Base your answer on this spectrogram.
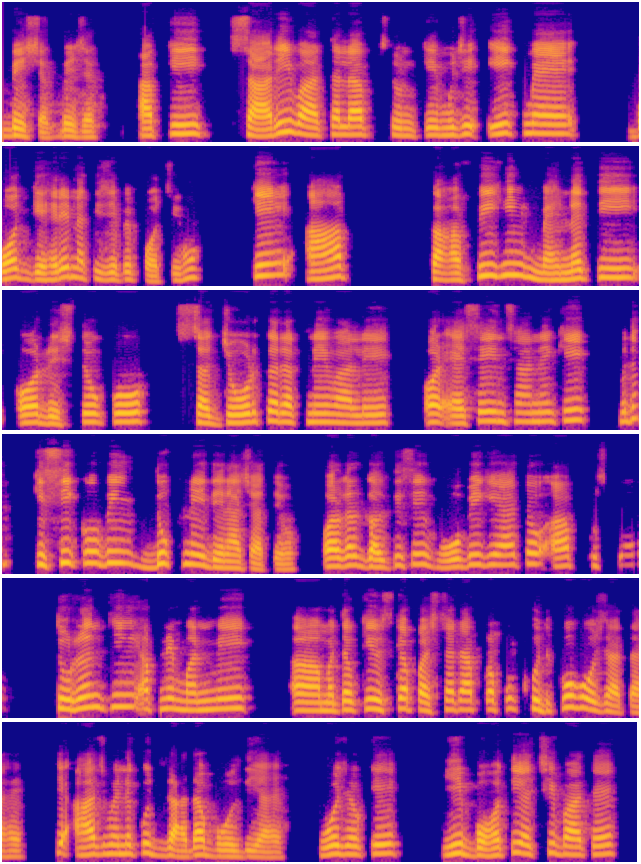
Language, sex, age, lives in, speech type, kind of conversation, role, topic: Hindi, female, 50-54, India, conversation, advice, advisor, परिवार के साथ रहते हुए रिश्तों में तनाव संभालना और अपनी सीमाएँ तय करना मेरे लिए इतना मुश्किल क्यों हो रहा है?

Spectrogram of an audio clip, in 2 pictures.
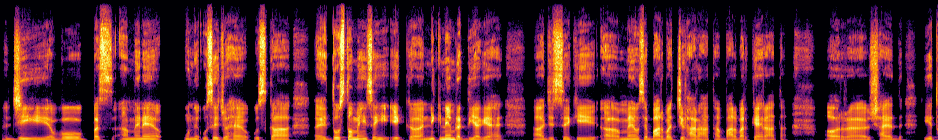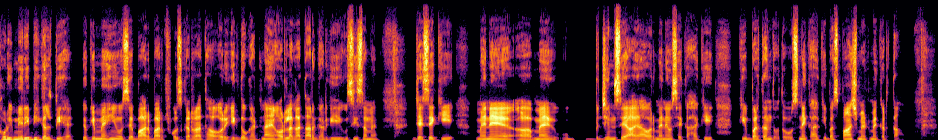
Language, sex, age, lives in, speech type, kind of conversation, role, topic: Hindi, male, 25-29, India, conversation, advice, user, संवाद कौशल और संघर्ष समाधान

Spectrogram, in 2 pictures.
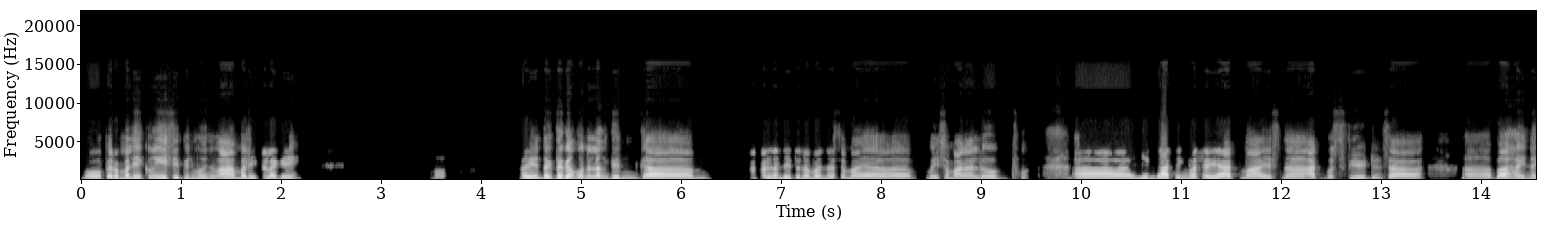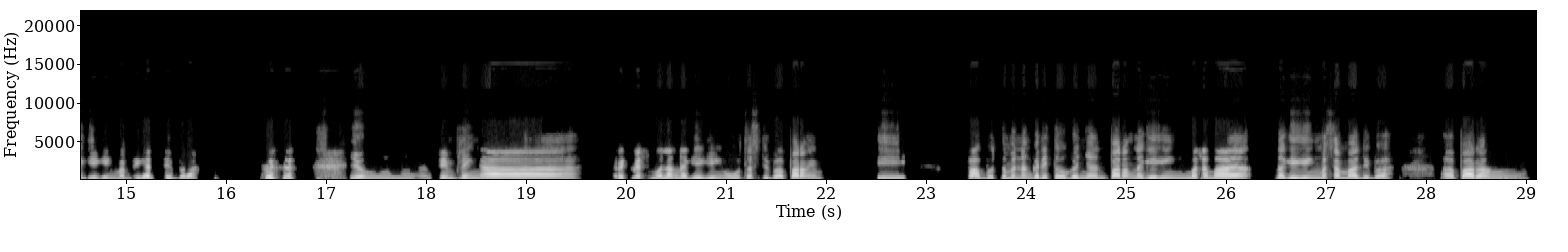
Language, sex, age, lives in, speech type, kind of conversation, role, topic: Filipino, male, 30-34, Philippines, conversation, unstructured, none, Ano ang epekto ng pagtutulungan sa mga gawaing-bahay sa ugnayan ng pamilya?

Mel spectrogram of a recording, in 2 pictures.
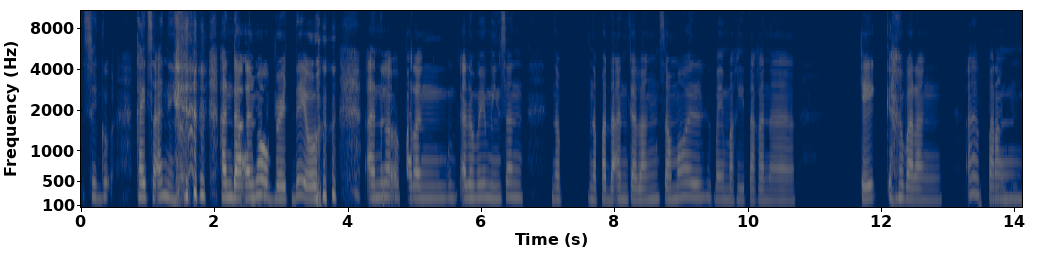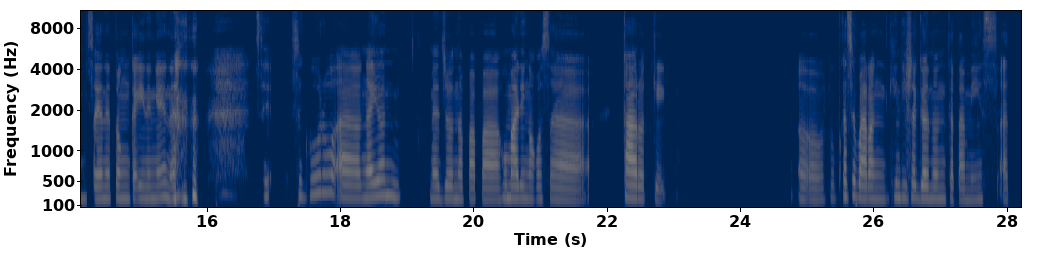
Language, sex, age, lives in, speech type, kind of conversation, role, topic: Filipino, female, 25-29, Philippines, conversation, unstructured, none, Anong pagkain ang laging nagpapasaya sa iyo kapag nakakain mo ito?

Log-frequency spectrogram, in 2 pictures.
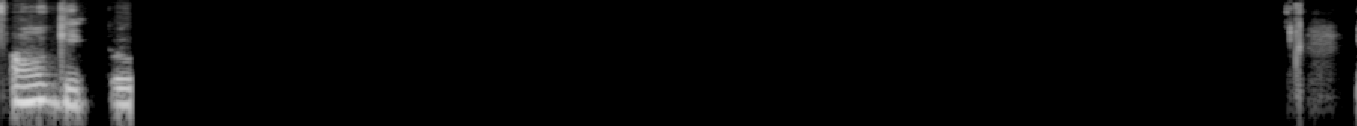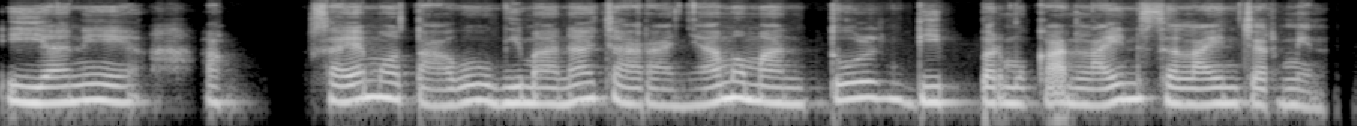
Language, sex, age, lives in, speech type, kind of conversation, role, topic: Indonesian, female, 30-34, Indonesia, read, expert-assistant, asker, Mengapa kita bisa melihat bayangan di cermin?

